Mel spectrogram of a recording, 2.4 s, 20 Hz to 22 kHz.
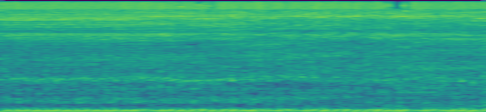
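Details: Honda Goldwing GL1500 idling smoothly with a steady, deep, even rumble after reconnecting a disconnected vacuum hose that caused a vacuum leak, noise and backfiring; carbs synced.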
